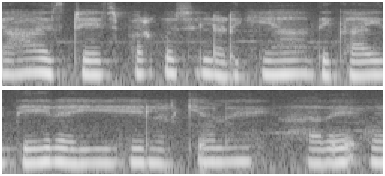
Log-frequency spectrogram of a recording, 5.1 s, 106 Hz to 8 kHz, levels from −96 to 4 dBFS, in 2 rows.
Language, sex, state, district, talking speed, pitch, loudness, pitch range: Hindi, female, Uttar Pradesh, Budaun, 165 wpm, 200 Hz, -18 LUFS, 195-205 Hz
